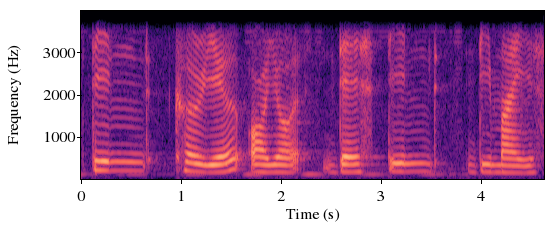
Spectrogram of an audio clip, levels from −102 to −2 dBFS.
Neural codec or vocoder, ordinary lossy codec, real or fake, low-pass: none; none; real; 3.6 kHz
